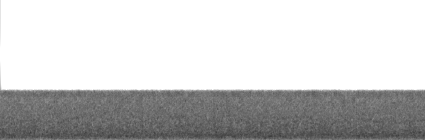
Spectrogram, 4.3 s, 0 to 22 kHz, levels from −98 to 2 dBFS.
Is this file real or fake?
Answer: fake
